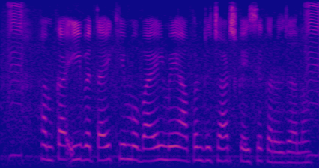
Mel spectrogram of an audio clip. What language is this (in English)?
Bhojpuri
